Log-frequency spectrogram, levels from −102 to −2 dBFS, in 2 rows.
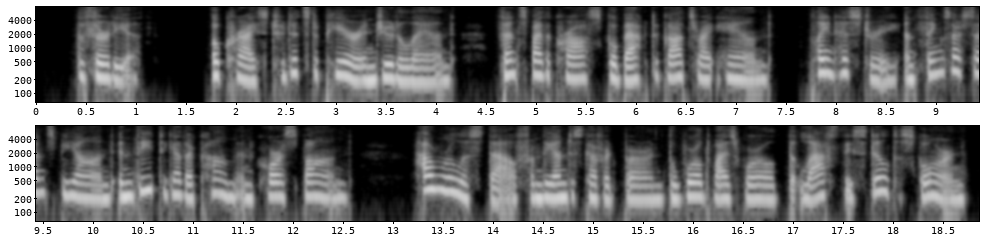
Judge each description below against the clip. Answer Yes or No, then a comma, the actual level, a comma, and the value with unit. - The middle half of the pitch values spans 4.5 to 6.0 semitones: No, average, 3.5 semitones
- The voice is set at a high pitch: Yes, high, 215 Hz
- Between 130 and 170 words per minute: Yes, average, 155 wpm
